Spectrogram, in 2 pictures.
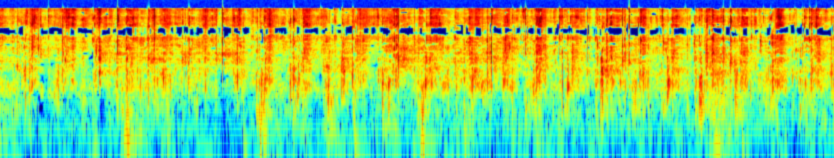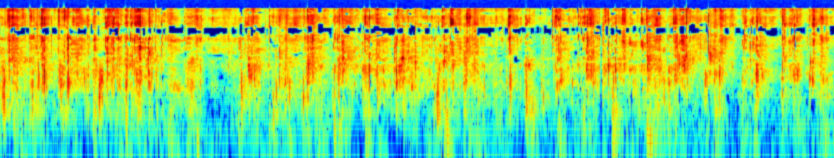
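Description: A dog chews and tears at meat with wet, smacking bites, close up.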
